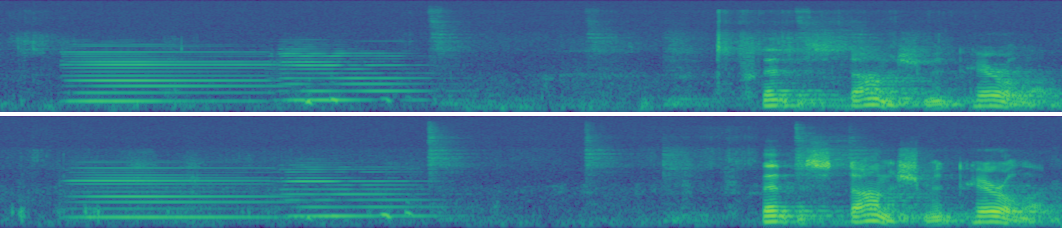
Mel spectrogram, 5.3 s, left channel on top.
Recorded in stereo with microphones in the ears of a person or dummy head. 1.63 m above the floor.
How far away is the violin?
About 8 m.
